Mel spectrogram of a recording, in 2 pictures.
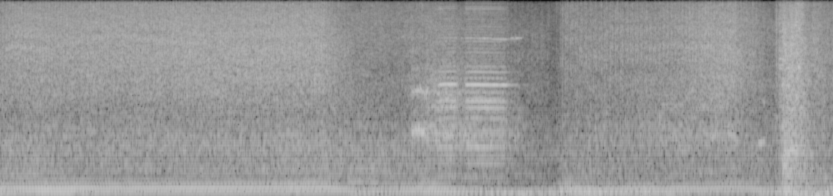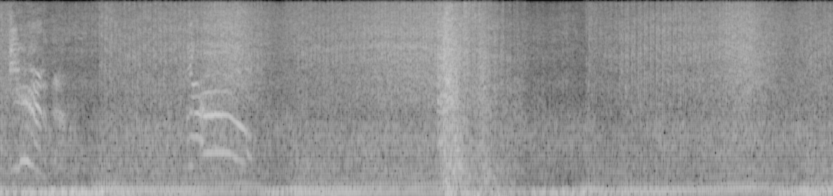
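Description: A motorcycle engine rumbles and revs up and down.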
